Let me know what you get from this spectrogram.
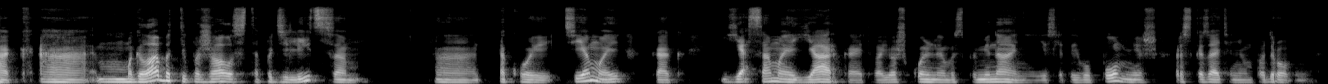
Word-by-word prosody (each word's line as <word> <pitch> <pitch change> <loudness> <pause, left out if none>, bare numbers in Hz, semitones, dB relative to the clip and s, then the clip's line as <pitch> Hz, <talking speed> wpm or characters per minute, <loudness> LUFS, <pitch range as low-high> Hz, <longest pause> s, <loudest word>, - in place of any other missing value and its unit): Так, 105 0 0
а, 115 -3 +1
могла 120 - +6
бы 180 -4 +6
ты, 170 +1 -5
пожалуйста, 125 0 +1
поделиться, 115 - -1 0.8
э, 105 -2 -3 0.2
такой 110 -4 -2
темой, 135 - +2 0.2
как 105 -1 -3 0.3
я 115 +2 +1
самое 125 -1 +1
яркое 110 -2 +2
твое 105 +3 -5
школьное 110 -1 -1
воспоминание, 105 -2 -1
если 100 0 -13
ты - - -15
его 105 0 -4
помнишь, 110 -2 -1 0.2
рассказать 115 -2 -2
о - - -11
нём 105 0 -9
подробнее? 105 -4 -5
110 Hz, 115 wpm, -21 LUFS, 105-120 Hz, 0.8 s, могла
